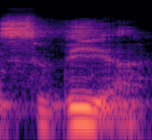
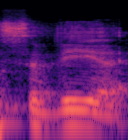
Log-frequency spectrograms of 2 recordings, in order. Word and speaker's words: Sevilla: and they live in Sevilla. Did I pronounce that correctly? Correct. Hey, and they live in Sevilla, and he talked about um, the acceptance and the comfort and the safety.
